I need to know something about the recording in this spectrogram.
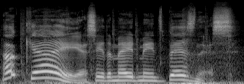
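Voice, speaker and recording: A man's voice: sits high, huge pitch swings, moderate pace, music in the background. A man playing a threatening, slangy kidnapper thug in a cartoon parody. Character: gruff male kidnapper demanding ransom.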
